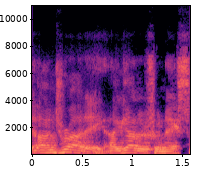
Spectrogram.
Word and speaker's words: Andrade: Rollins again against under I always say his name wrong untrod two guys ride down Friday thank you so uh I can't ever pronounce it Andrade I got it for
